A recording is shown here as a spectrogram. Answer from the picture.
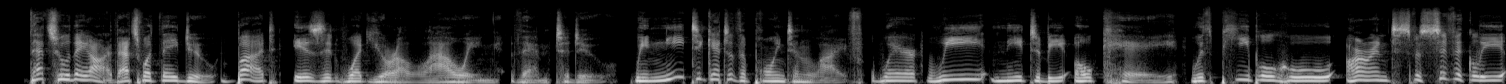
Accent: American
